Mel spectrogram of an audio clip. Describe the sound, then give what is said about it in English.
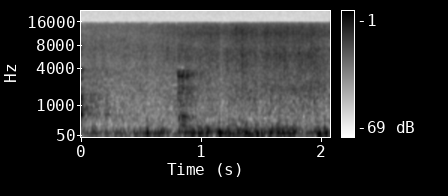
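Wind blowing at a beach where the waves are huge, heard as a steady, low, rumbling buffeting of gusts against the microphone with no clear voices. “So what do you think about this wind? It's making the waves huge.”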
